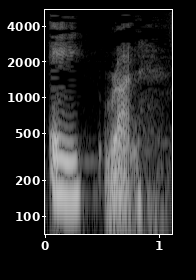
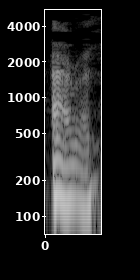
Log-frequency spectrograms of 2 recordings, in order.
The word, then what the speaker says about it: Aaron: Where I grew up, this name, Aaron, we used to say A-run. What's the correct pronunciation? Aaron.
